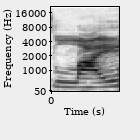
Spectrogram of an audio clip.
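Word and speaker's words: Laia: spelled like l-a-i-a oh li i think it's lia and elias that's how they pronounce it i'm like why did you pronounce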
